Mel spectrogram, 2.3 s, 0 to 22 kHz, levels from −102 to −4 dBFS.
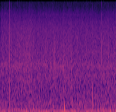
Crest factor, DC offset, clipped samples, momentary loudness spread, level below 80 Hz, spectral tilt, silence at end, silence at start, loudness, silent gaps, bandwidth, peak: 32 dB; under 0.1%; under 0.1%; 2 LU; -56 dBFS; -2.5 dB/octave; 0 s; 0 s; -47 LUFS; none; over 20 kHz; -16 dBFS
